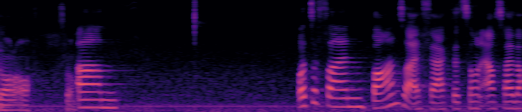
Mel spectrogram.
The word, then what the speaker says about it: bonsai: And it's not bonsai, it's bonsai, so that's an interesting fact.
